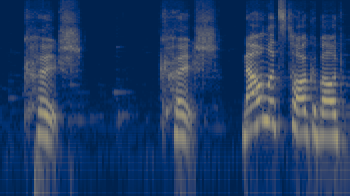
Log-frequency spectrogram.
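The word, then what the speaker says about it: Kölsch: and that is called not super easy to pronounce with the omloud but it's Kush Kush now let's talk about beer brands this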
